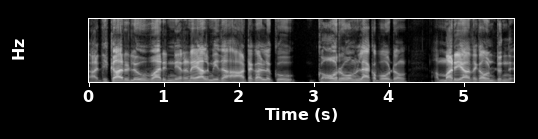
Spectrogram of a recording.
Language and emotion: Telugu, disgusted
